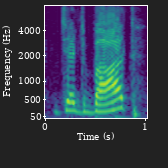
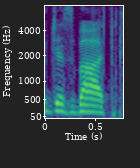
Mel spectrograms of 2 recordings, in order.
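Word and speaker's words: जज़्बात: Like in Hindi, if you say jajbaat to jazbaat, जे था और ये बन गया जेड.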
